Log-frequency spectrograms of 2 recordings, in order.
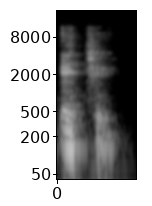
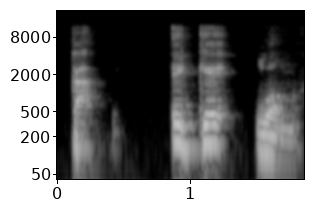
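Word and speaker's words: Ecce homo: famosas palabras e omo, que algunos pronuncian eche, eche, homo cuando hay doble s. Ese heche es, digamos, en italiano vulgar, en latín siempre es k e womo.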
